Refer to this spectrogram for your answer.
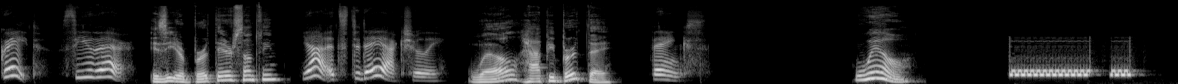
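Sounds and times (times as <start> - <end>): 
speech: 0.0 - 7.1, 8.6 - 9.2
phone ringing with electronic trilling tone: 10.1 - 11.5.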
